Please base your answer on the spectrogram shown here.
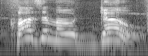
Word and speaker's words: Quasimodo: many other masks is spelled with a D no not at the beginning that would be daimo that would be stupid just listen yeah Quasimodo you see m o o with the word mod in there but this particular version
